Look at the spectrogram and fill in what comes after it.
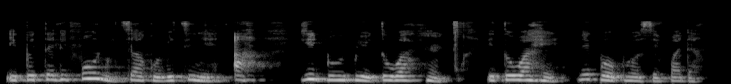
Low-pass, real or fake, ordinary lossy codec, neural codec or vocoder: none; fake; none; codec, 16 kHz, 16 kbps, FreqCodec, smaller model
